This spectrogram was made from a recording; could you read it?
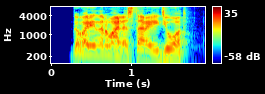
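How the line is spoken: Sharp scolding shout. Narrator (Russian): прикрикнул на него Бальтазар

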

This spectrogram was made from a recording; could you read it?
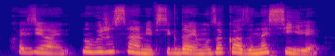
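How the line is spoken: Young boy's plaintive whine. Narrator (Russian): жалобно проныл паренек помладше

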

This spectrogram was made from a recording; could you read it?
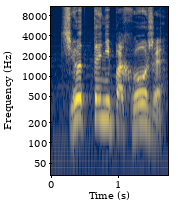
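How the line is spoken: Skeptical snort. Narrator (Russian): хмыкнул Дерек

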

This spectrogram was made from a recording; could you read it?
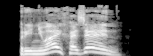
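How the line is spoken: Dashing shout. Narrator (Russian): залихватски крикнул кучер

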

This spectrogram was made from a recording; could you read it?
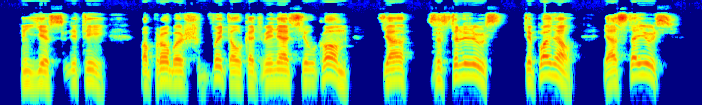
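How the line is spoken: Tearful shout. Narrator (Russian): Ленка со слезами в голосе крикнула

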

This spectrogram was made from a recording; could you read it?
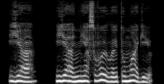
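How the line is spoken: Trembling voice. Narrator (Russian): дрожащим голосом ответила ему

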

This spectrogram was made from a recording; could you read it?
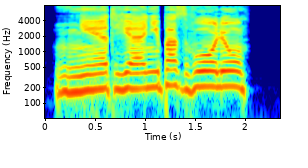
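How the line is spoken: Growl. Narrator (Russian): прорычал он

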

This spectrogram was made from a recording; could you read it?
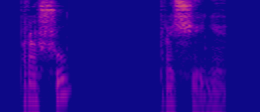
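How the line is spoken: Polite, lifeless tone. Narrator (Russian): произнес Максим учтивым, безжизненным тоном

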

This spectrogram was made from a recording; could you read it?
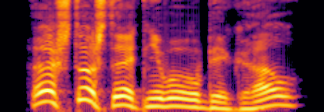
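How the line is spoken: Chuckling priest. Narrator (Russian): хохотнул поп

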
